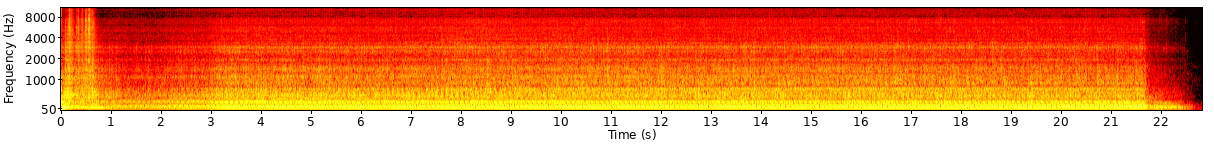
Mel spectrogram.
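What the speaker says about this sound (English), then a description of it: "First cold start with the straight pipe." An engine on straight-pipe exhaust fires up from a cold start and settles into a loud, steady, rumbling idle that carries on unbroken for about twenty seconds before cutting off.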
